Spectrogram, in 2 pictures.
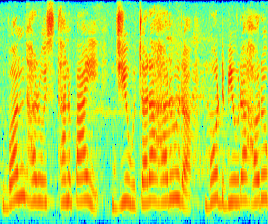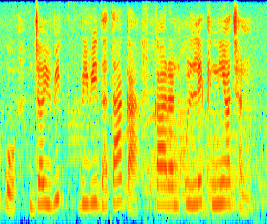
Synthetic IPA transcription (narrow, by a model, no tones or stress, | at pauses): bʌnd̪ʱɦʌɾust̪ʰanpai | d͡ziwt͡ʃʌɾaɦʌɾuɾʌboɖbiwɾaɦʌɾuko | d͡zʌjwik | bibid̪ʱt̪akakaɾʌnulːekʰnijʌt͡sʰʌn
